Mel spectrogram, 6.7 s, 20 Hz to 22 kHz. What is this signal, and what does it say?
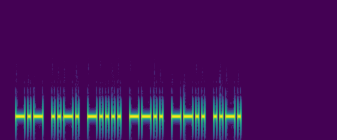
Morse code, heard as a keyed tone, about 20 wpm, 700 Hz. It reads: KF6ZZF
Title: USA Call Signs - 6 Characters - Repeated 3x - 20wpm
